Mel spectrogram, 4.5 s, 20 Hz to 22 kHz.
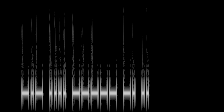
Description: Morse code, heard as a keyed tone, about 26 wpm, 700 Hz. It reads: KH0NI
